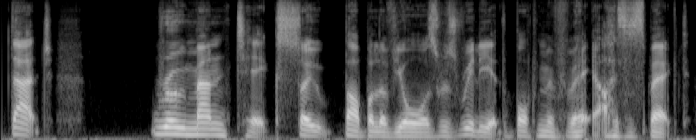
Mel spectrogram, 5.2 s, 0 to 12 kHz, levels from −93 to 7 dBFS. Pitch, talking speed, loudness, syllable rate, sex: 115 Hz, 170 wpm, -20 LUFS, 4.9 syllables/s, male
